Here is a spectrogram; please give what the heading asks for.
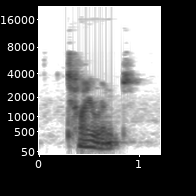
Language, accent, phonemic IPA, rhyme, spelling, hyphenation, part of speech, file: English, Southern England, /ˈtaɪɹənt/, -aɪɹənt, tyrant, ty‧rant, noun / adjective / verb, LL-Q1860 (eng)-tyrant.wav
- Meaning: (noun) 1. A usurper; one who gains power and rules extralegally, distinguished from kings elevated by election or succession 2. Any monarch or governor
